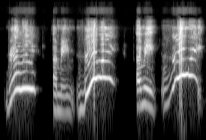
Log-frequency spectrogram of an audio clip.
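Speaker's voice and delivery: high, loud squeaking "Really?"; squeaky disbelief. Acted. Friend squeaks back at being called obsessive, high and loud. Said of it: "gave me the opportunity to squeak".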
